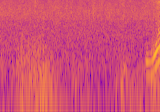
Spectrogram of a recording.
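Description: Steady heavy rain falling, with a low rumble of thunder about half a second in.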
